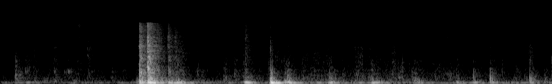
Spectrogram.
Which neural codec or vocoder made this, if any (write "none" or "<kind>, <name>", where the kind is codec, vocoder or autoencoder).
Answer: vocoder, Vocos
